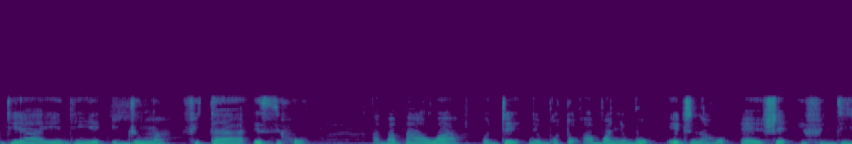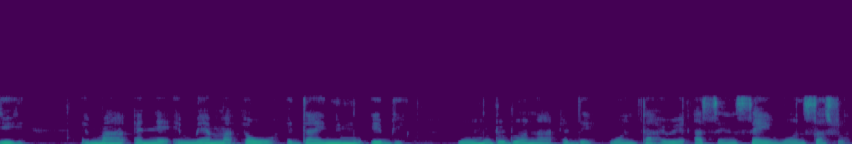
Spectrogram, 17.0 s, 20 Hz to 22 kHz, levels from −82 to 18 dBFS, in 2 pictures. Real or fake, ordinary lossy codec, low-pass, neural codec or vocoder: real; MP3, 64 kbps; 7.2 kHz; none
